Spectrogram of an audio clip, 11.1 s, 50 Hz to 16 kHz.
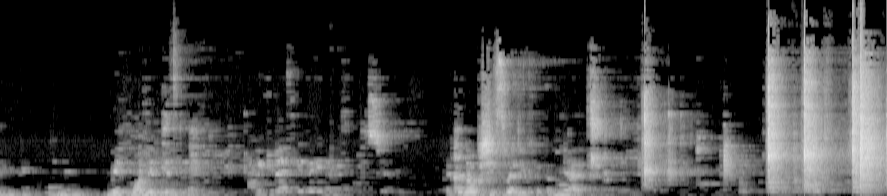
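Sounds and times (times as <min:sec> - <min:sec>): hard objects clicking and clattering: 0:09.6 - 0:11.0.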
